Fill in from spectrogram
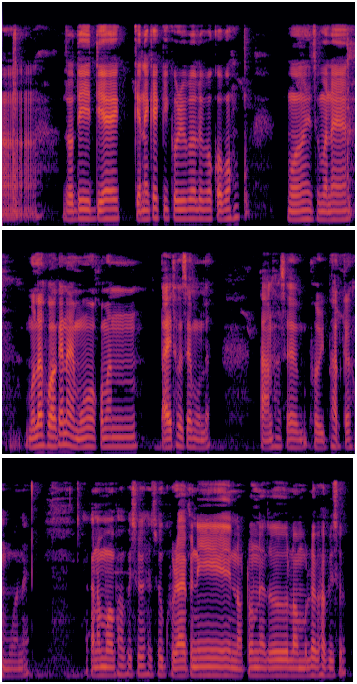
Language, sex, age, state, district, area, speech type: Assamese, male, 18-30, Assam, Golaghat, rural, spontaneous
